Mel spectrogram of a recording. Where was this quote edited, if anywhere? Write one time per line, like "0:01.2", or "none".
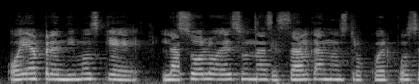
0:01.8
0:02.7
